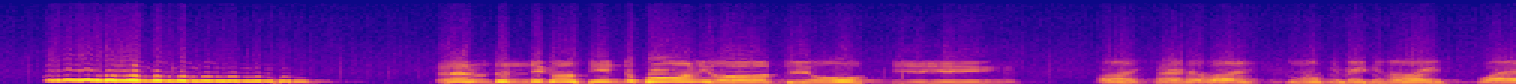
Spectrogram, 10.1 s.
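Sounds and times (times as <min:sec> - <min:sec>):
voice imitating a turkey gobbling: 0:00.3 - 0:02.3
speech: 0:03.7 - 0:06.7, 0:07.4 - 0:10.1.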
